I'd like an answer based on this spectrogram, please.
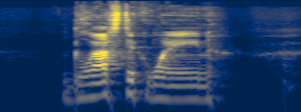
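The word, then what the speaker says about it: Glastig Uaine: be like de lastik like plastic with a G yeah and then win yay elastic Wain um Master Wang so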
